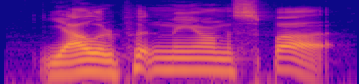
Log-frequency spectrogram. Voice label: Southern American English, Y’all are putting me on the spot.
